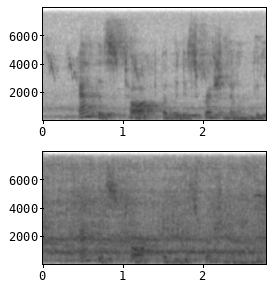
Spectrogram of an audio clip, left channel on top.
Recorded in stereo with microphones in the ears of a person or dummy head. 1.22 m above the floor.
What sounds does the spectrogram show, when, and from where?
0.4 s a woman speaking: 5° right (ahead or behind), 4.5 m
